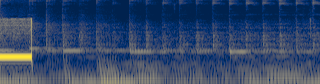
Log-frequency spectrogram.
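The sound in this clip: Telephone line tones on an outgoing call to a contest candidate: a loud short tone at the start, then a fainter steady tone running over rhythmic background pulses.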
